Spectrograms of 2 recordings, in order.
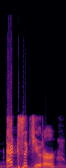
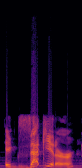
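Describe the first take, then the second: First: The stress is on the first syllable. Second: The stress is on the second syllable. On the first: Someone who puts people to death. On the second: Someone who carries out legal matters like wills.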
